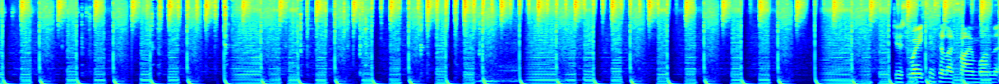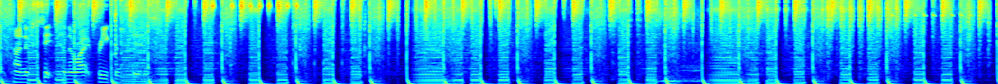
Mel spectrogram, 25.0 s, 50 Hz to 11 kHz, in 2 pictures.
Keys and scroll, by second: 0.5 Right, 1.8 Return, 2.8 Return, 3.7 Return, 4.4 Return, 5.2 Return, 5.9 Return, 13.4 Down, 13.9 Return, 15.0 Down, 15.2 Return, 16.2 Return, 17.0 Return, 17.8 Return, 19.0 Return, 20.2 Return, 20.9 Down, 21.7 Down, 22.8 Down, 23.6 Down, 24.6 Down.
